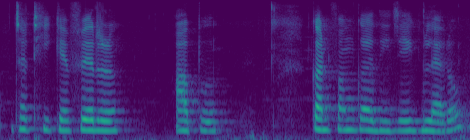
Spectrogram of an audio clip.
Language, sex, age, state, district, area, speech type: Hindi, female, 30-45, Madhya Pradesh, Bhopal, urban, spontaneous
